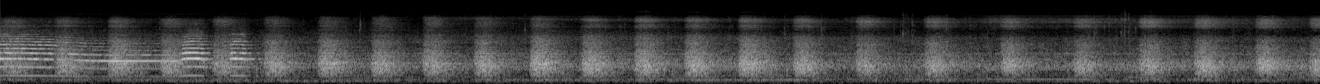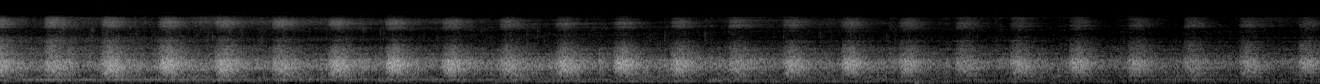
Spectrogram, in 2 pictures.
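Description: A model steam locomotive chuffs in a steady, slowing rhythm.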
